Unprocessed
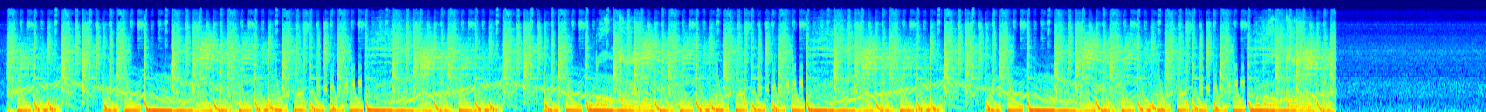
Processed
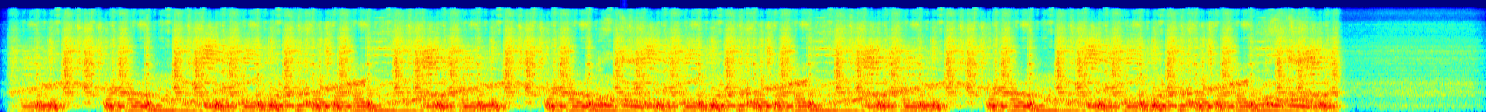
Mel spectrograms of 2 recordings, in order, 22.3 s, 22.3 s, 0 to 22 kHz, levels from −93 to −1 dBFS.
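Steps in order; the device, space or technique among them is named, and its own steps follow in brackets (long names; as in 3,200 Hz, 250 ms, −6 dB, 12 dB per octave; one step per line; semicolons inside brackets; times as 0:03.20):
far laptop microphone (convolution reverb RT60 0.40 s, pre-delay 25 ms, DRR −9.5 dB; high-pass filter 100 Hz 12 dB per octave; automatic gain control gain up to 11.5 dB)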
